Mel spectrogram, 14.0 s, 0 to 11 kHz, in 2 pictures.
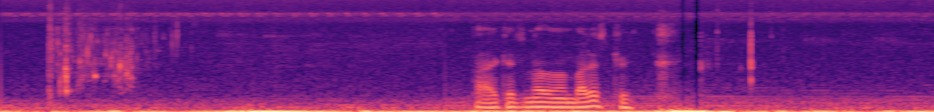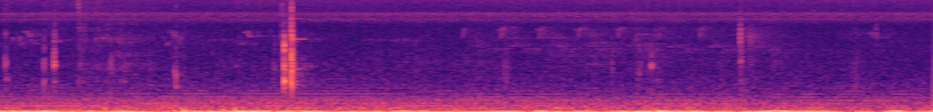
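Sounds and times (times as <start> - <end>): bird chirps: 5.4 - 13.7.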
